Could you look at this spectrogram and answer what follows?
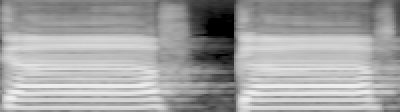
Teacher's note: जबान की जड़ जब तालू के सख्त हिस्से लगे तब काफ निकलेगा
